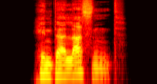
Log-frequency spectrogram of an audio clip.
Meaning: present participle of hinterlassen
- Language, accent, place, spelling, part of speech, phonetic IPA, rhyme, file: German, Germany, Berlin, hinterlassend, verb, [ˌhɪntɐˈlasn̩t], -asn̩t, De-hinterlassend.ogg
